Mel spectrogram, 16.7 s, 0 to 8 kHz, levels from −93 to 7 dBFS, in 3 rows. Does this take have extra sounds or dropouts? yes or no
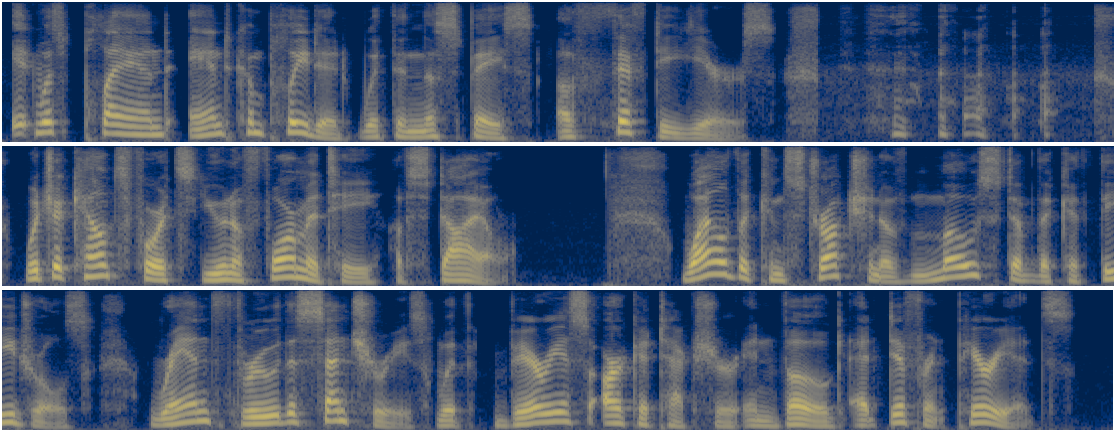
yes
